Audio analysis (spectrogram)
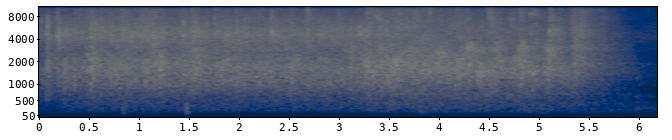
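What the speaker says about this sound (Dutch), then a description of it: "mag ik u een groot applaus?" A large audience at the Dag van de Stad 2018 gathering claps loudly for architect Francine Houben, a thick sustained ovation that holds steady and then fades away over the last second.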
